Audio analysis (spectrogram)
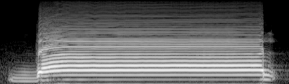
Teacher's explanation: زبان کی نوک جب اوپر کے اگلے دونوں دانتوں کی جڑ والے آدھے حصے سے لگے گی تو دال ادا ہوگا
